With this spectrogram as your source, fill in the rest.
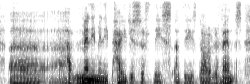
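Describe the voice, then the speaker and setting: The speaker is a man. There's a somewhat breathy quality to his voice. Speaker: whistleblower vlogger. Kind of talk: personal vlog monologue. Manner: fast; halting, fragmented.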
